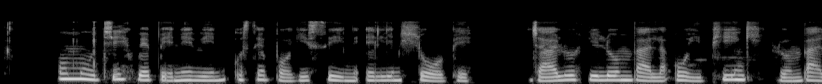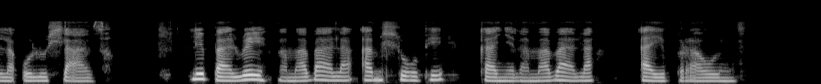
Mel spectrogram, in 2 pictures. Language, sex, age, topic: North Ndebele, female, 18-24, health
